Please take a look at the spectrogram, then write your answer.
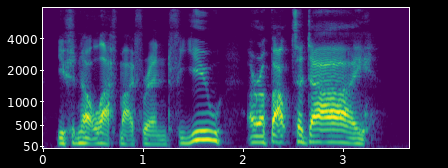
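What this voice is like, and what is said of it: Braying character voice. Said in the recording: “asked in a braying voice”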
